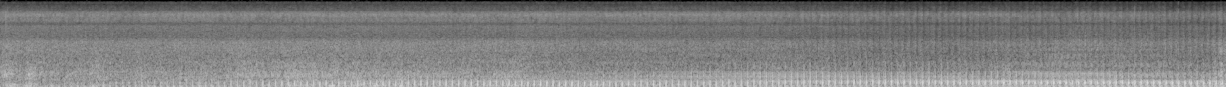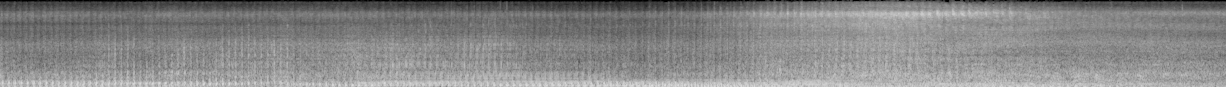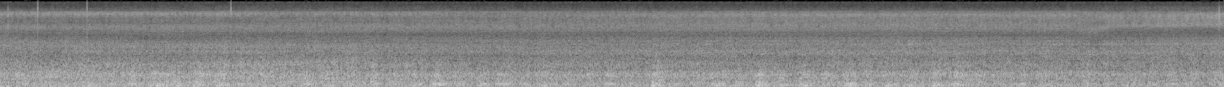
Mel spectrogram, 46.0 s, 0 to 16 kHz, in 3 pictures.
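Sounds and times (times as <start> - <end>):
helicopter rotor chop and engine: 0.0 - 45.9.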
